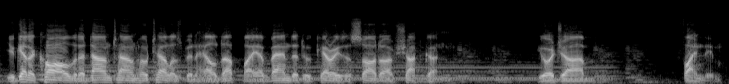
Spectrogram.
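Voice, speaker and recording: Male announcer, 1950s radio: very low, grave, dramatic narration on a dull old recording under music. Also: normal speed. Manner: terse, grave, portentous. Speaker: show announcer. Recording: muffled vintage radio recording.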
